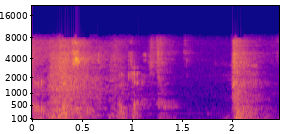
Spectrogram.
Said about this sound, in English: Could you close that door, please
